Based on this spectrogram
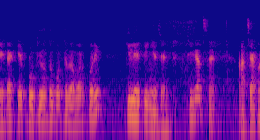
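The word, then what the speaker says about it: chelating: আর ধাতব আয়নের এটাকে নষ্ট করার জন্য আমরা ব্যবহার করব হচ্ছে কিলেটিং এজেন্ট, ঠিক আছে? কিলেটিং এজেন্ট, বা অনেক সময় এটাকে উচ্চারণ করা হয় চিলেটিং এজেন্ট, কেমন?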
